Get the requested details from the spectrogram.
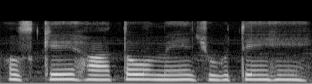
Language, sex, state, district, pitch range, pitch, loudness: Hindi, female, Madhya Pradesh, Bhopal, 215-230 Hz, 220 Hz, -15 LUFS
